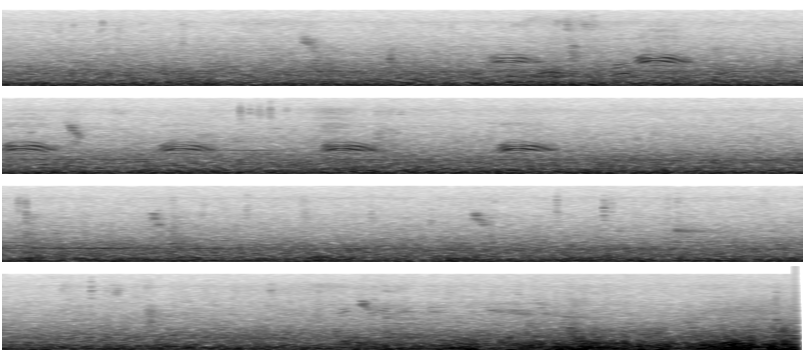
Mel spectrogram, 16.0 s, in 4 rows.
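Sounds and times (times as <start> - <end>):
low hum of traffic: 0.0 - 16.0
bird calling: 2.5 - 6.9.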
